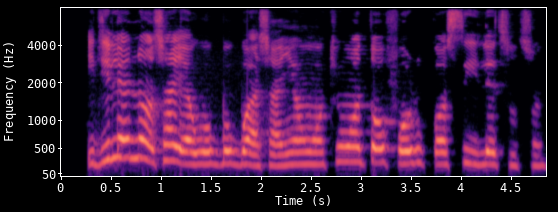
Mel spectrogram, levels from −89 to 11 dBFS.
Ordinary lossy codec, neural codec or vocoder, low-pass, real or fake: none; none; none; real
